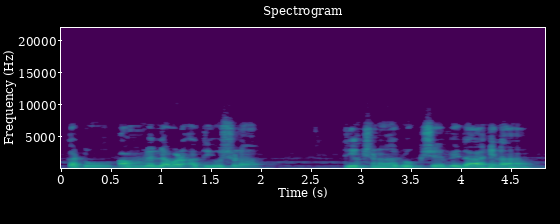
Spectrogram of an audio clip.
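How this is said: The words are separated with breaks between them. "तोड़ तोड़ के तो ऐसे"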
